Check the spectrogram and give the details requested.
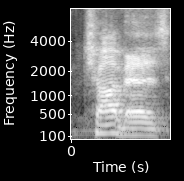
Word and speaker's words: Chavez: Chavez is pronounced with the CH, not an SH.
